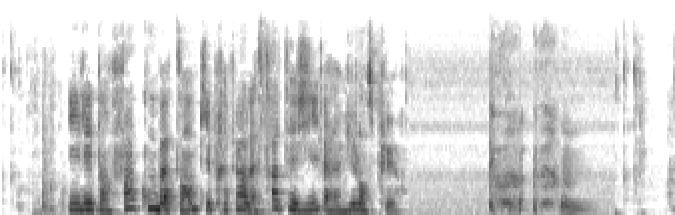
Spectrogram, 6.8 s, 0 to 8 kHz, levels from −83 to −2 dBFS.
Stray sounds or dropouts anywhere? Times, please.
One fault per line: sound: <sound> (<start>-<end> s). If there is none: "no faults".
sound: cough (4.9-6.0 s)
